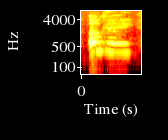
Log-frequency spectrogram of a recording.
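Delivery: high, loud acted reply; put-on acknowledgement. You to relatives barging into your room, put-on acknowledgement.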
